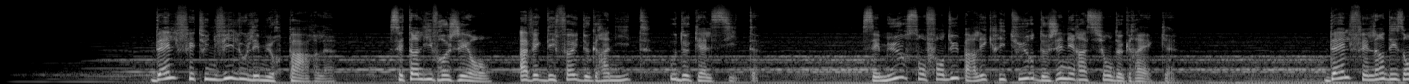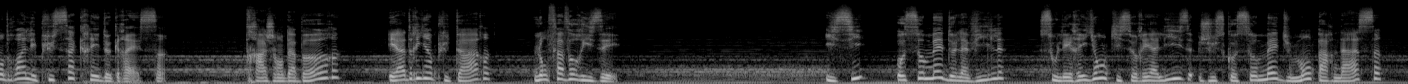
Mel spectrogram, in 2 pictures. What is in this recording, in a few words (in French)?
narration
